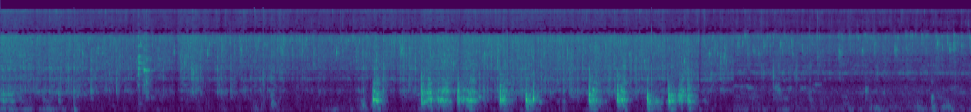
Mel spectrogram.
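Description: Cumin, garlic, green chili and onion fry in hot oil in a pan, a steady dense sizzle that continues throughout, with quick stirring clatters clustered near the middle.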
